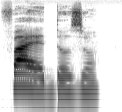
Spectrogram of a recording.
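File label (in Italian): "faeddos", lingua sarda, female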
